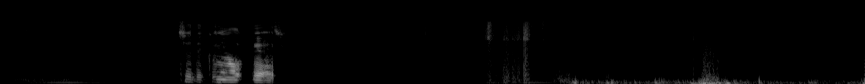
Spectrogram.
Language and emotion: Russian, neutral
